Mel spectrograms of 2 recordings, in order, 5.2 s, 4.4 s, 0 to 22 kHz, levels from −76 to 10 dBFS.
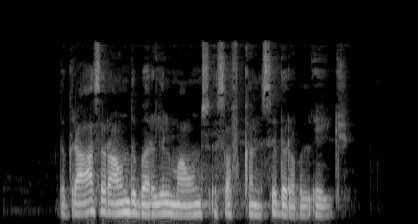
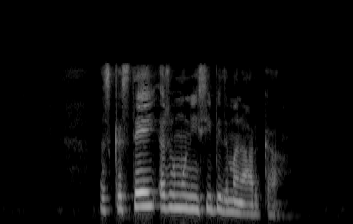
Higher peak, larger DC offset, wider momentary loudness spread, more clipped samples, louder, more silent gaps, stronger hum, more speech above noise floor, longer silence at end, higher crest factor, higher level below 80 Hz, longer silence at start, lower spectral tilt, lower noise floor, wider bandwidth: first, -2 dBFS vs -8 dBFS; neither; second, 13 LU vs 23 LU; neither; first, -18 LUFS vs -27 LUFS; neither; neither; first, 57 dB vs 52 dB; about the same, 0.9 s vs 0.95 s; second, 16 dB vs 22 dB; first, -60 dBFS vs -74 dBFS; second, 0.75 s vs 1.25 s; about the same, -5.5 dB/octave vs -4.5 dB/octave; second, -74 dBFS vs -78 dBFS; first, 11.5 kHz vs 8 kHz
